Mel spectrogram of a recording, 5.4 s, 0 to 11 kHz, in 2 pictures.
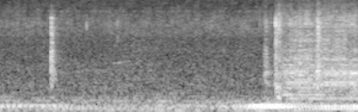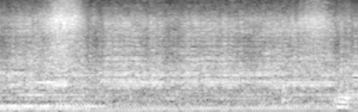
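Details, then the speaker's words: Canon G2000 printer making a loud, rough mechanical whirr with rattling while printing, caused by dried-out grease on the moving parts; fix is applying white grease. "ทีนี้อาการแบบนี้นะครับก็เกิดจากตัวจาระบีมันจะแห้งครับในน้ำจาระบีแห้งส่วนที่มีการเคลื่อนไหวก็ทำให้เกิดเสี"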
